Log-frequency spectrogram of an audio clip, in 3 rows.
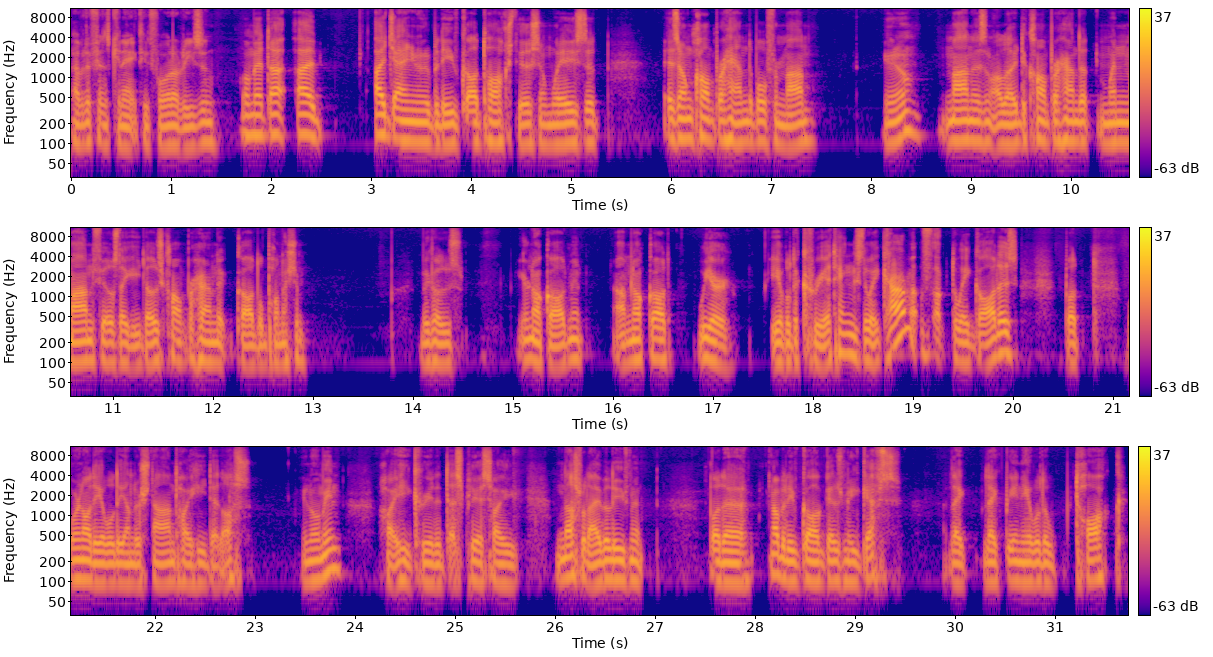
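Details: Young adult man with Tourette syndrome whose tics began at 16 as a shoulder tic, spread across his body, then became vocal; involuntary words and swearing interrupt his speech, worse under stress and on camera; Tourette syndrome vocal tics.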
